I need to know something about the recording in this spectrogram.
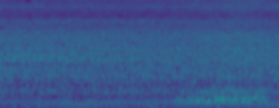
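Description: Steady low background hum with a faint hiss, a room's machine or electrical hum, with a brief faint murmur near the end.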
